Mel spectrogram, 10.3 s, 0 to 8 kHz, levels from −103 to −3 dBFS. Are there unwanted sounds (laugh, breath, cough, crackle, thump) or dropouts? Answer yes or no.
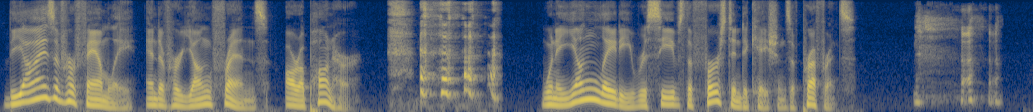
yes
